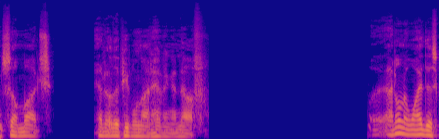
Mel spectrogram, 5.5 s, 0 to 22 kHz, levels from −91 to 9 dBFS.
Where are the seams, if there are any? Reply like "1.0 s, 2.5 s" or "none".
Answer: none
